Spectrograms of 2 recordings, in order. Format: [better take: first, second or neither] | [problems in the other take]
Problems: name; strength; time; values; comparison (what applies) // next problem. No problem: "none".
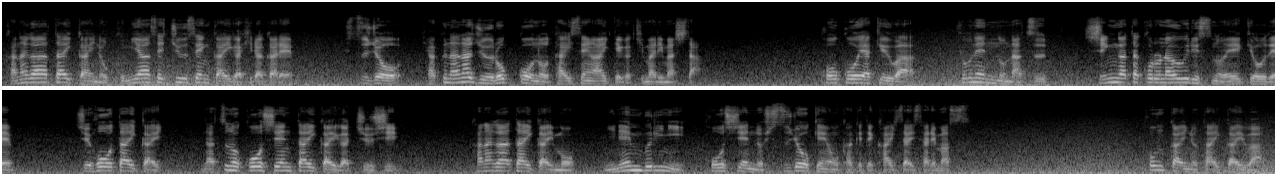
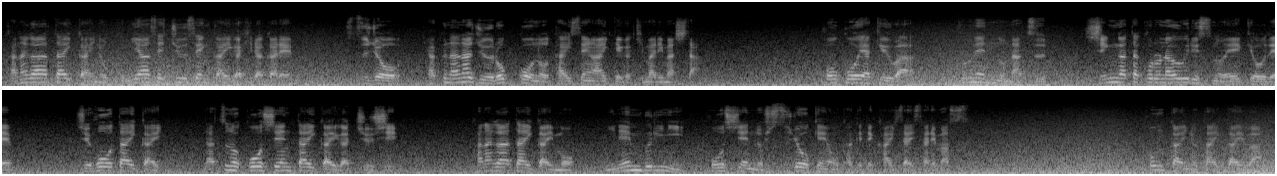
first | wind noise on the microphone; heavy; 9 dB below the speech; occasional gusts in the first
